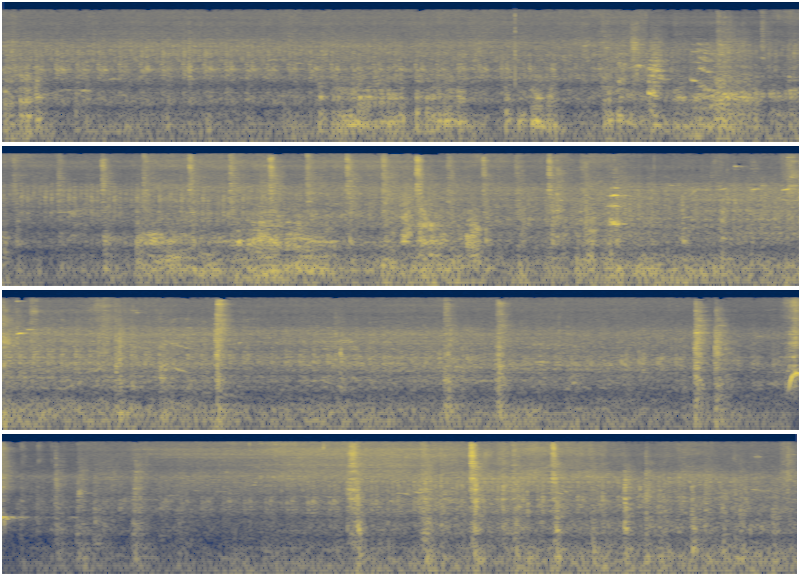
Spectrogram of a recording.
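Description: Henschel Monta narrow-gauge steam locomotive moving slowly, with scattered knocks and clanks from its running gear and wheels on the track. Near the end steam hisses from the cylinders.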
